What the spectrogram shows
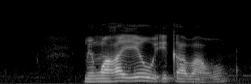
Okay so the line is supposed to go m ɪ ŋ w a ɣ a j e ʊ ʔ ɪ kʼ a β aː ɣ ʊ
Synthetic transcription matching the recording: m ɪ ŋ w a ɣ a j e ʊ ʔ ɪ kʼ a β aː ɣ ʊ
